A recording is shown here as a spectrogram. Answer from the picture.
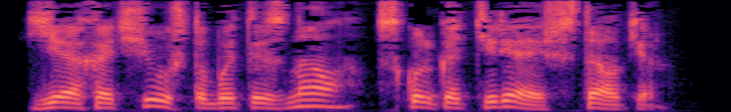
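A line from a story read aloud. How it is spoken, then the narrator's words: Calm. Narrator (Russian): спокойно говорит пророк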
